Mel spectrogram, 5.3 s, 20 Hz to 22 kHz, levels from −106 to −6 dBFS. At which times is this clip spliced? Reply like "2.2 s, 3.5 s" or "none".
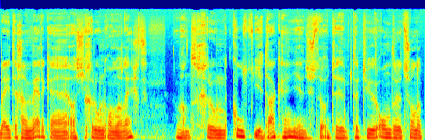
1.1 s, 2.8 s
